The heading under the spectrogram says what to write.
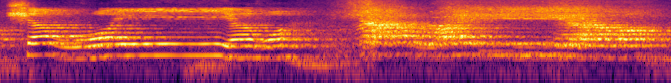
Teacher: karena idgham gunna dia tingkatan dengungannya paling tinggi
